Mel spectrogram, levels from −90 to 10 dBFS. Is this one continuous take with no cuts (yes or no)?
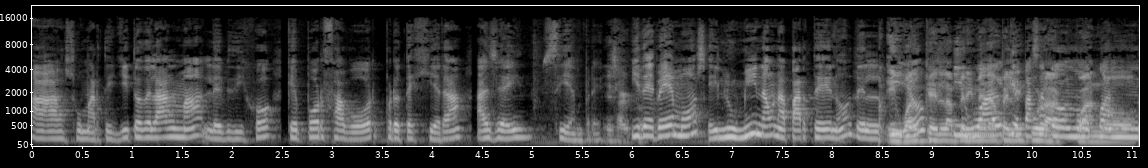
no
